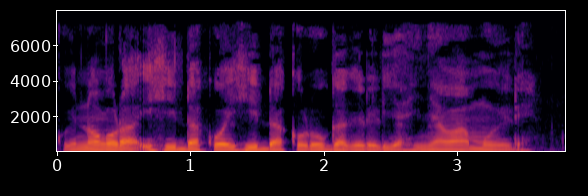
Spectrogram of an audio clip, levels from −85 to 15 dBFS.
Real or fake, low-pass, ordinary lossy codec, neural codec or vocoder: real; 7.2 kHz; AAC, 32 kbps; none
